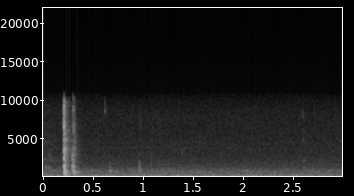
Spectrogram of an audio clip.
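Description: Keys on a computer keyboard tap briefly while a command is typed into an Ubuntu server, a single sharp click cluster followed by a few faint taps over a steady background hum.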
